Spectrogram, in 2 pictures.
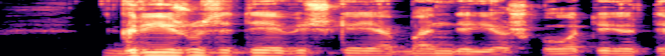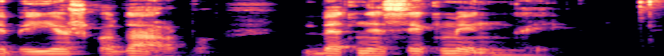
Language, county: Lithuanian, Vilnius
